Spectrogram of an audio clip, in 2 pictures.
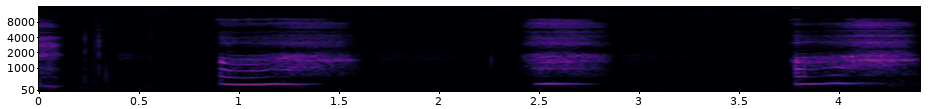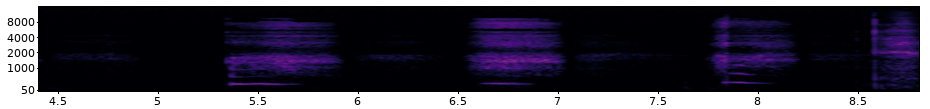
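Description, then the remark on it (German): A series of six breathy, voiced sexual moans and gasps, evenly spaced about every one and a half seconds, fairly loud, with quiet pauses between them and no speech. “Das hört sich für mich, finde ich, genau an nach äh, Oralsex.”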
